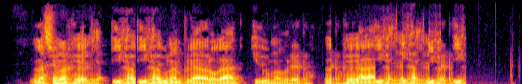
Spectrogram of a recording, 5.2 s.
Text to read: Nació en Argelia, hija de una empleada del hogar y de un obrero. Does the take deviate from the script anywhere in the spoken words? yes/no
yes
